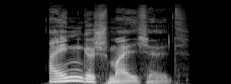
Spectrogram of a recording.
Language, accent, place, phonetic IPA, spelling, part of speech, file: German, Germany, Berlin, [ˈaɪ̯nɡəˌʃmaɪ̯çl̩t], eingeschmeichelt, verb, De-eingeschmeichelt.ogg
- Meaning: past participle of einschmeicheln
